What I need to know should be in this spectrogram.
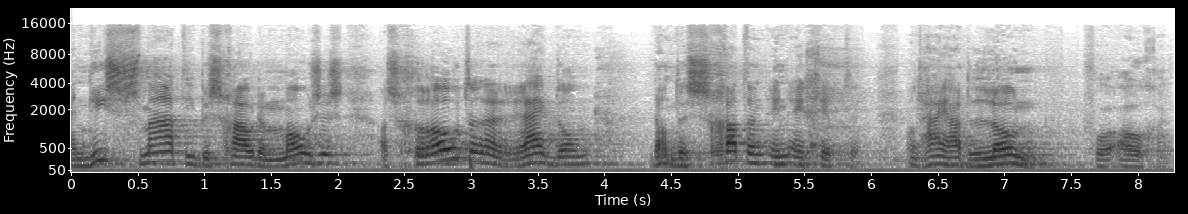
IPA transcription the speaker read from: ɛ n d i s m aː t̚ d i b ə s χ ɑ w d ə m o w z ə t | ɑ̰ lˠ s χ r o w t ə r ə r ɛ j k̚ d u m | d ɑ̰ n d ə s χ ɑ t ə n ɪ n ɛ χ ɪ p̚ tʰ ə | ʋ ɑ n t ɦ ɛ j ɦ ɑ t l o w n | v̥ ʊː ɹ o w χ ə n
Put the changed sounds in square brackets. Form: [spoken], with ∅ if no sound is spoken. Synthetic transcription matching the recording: ɛ n d i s m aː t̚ d i b ə s χ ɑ w d ə m o w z ə [s] | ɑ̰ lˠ s χ r o w t ə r ə r ɛ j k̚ d [ɔ] m | d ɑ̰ n d ə s χ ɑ t ə n ɪ n [e] χ ɪ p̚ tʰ ə | ʋ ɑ n t ɦ ɛ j ɦ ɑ t l o w n | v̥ ʊː ɹ o w χ ə n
